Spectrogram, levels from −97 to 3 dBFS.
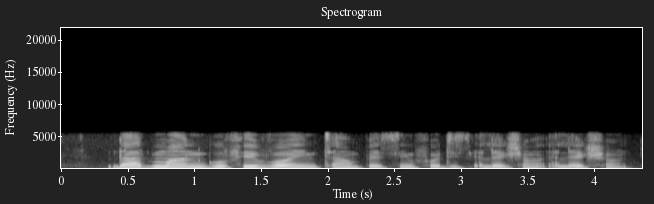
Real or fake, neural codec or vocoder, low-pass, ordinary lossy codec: real; none; 5.4 kHz; none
